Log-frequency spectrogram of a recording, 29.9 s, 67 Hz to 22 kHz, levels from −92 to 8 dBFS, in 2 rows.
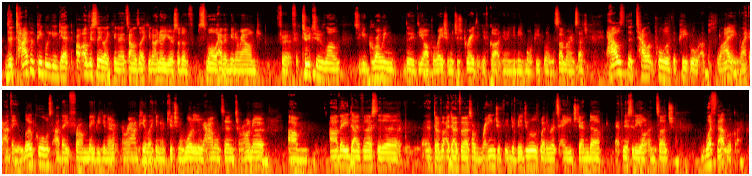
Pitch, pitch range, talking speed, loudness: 105 Hz, 100-115 Hz, 205 wpm, -18 LUFS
